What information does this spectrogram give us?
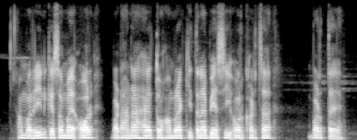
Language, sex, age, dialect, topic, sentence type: Magahi, female, 18-24, Southern, banking, question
